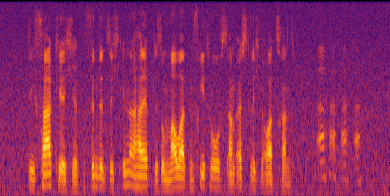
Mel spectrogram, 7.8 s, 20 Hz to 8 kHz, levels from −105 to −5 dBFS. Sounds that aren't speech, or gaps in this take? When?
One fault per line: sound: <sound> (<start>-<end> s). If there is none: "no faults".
sound: laugh (6.3-7.2 s)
